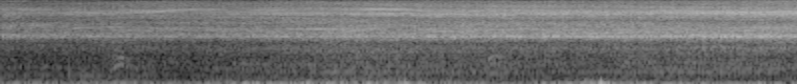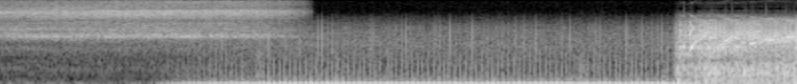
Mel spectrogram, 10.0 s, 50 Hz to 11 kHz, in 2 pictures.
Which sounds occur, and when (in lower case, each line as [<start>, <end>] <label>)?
[0.00, 9.95] electric rotor drone
[0.63, 0.86] bark
[2.97, 3.18] bark
[5.94, 9.20] noise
